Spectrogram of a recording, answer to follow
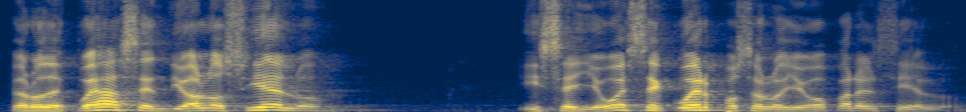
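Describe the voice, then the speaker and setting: Filmed through a stage microphone, this live Sunday sermon features a pastor with a fairly quick, somewhat bright voice on the high side. He's emphatic and stirring, and he throws questions out for the congregation to answer.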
